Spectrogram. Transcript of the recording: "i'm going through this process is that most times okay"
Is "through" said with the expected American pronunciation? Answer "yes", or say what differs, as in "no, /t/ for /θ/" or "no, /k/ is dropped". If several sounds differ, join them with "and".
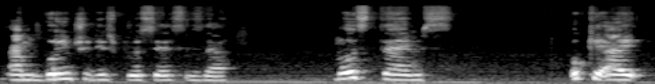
no, /t/ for /θ/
